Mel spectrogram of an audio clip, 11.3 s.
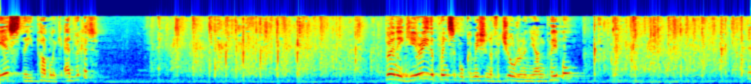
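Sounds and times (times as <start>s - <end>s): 
speech: 0.0s - 1.6s, 5.8s - 9.0s
audience clapping welcoming a guest to a panel: 2.2s - 6.2s, 8.8s - 11.2s.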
